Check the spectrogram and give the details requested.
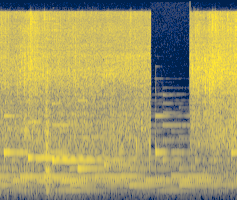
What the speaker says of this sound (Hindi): काफ़ी हद तक हमारा गोश्त फ्राई हो चुका है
